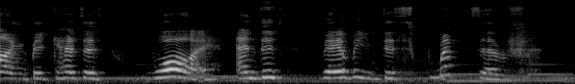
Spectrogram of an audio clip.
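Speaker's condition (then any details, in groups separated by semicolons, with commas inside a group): Cerebral palsy; uses crutches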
